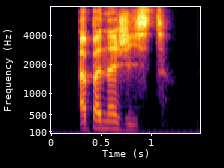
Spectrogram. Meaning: grantee of an apanage
- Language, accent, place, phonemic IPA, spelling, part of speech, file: French, France, Lyon, /a.pa.na.ʒist/, apanagiste, noun, LL-Q150 (fra)-apanagiste.wav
